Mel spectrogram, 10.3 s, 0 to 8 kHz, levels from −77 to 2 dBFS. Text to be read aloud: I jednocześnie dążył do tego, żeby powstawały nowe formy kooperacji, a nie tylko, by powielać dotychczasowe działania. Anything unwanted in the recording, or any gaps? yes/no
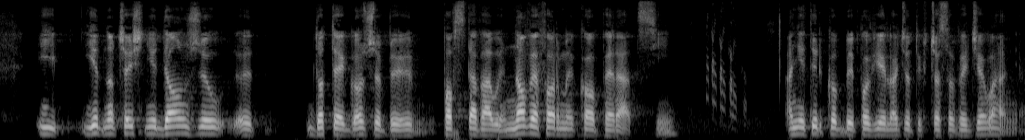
yes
